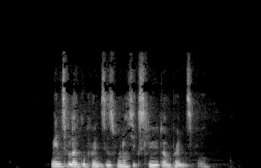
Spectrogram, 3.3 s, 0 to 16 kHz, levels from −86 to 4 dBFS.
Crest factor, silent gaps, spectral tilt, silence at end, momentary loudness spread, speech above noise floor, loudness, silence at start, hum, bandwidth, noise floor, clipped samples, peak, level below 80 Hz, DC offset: 16 dB; none; -5 dB/octave; 0.65 s; 8 LU; 64 dB; -19 LUFS; 0.65 s; none; 11 kHz; -83 dBFS; under 0.1%; -4 dBFS; -68 dBFS; under 0.1%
